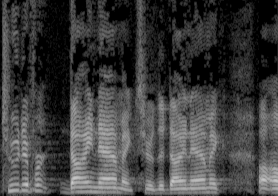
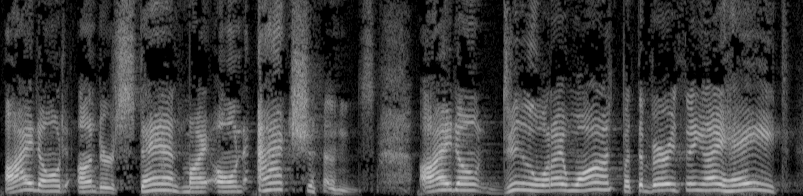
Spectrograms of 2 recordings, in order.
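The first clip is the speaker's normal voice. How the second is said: slow, raised, wrestling with himself; anguished frustration; 5 semitones higher, slower than usual. Acted. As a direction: struggle aloud, baffled by your own failings. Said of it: "how miserable he feels".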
